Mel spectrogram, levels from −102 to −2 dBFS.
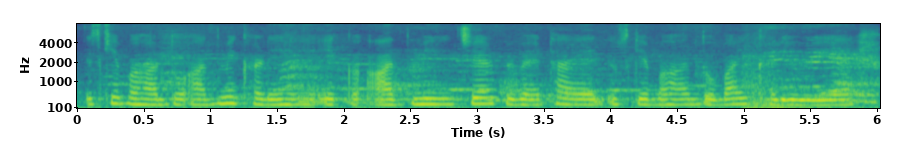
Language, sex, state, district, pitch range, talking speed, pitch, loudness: Hindi, female, Uttar Pradesh, Shamli, 180-195 Hz, 190 wpm, 185 Hz, -16 LUFS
